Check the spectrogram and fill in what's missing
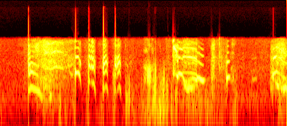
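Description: A dog playing outdoors in the snow gives a quick run of sharp yips and whimpering whines, then a busier stretch of wavering excited cries, all close and fairly loud.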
